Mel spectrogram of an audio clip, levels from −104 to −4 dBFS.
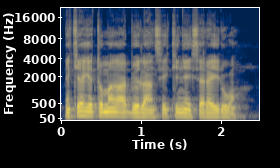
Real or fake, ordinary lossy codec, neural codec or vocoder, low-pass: real; none; none; none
